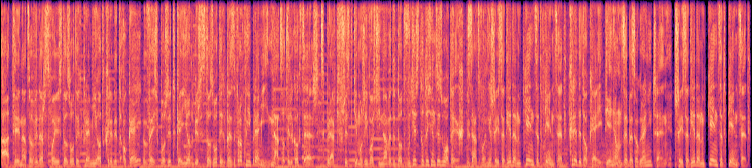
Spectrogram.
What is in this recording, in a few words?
Male VO Commercial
